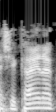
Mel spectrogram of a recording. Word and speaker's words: Shekinah: Y eso es Shekinah, Shekinah, como quiera pronunciarlo, ve, es la misma cosa.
